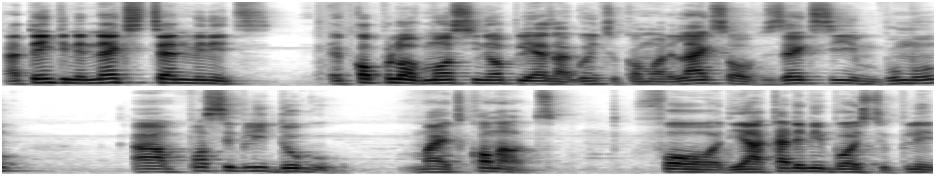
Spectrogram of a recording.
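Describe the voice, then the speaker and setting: A young man from Nigeria streams a live football watchalong, his mid-range voice fairly bright and his speed normal. He keeps it casual, reading comments from viewers aloud, chuckling, and humming or singing softly to himself.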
